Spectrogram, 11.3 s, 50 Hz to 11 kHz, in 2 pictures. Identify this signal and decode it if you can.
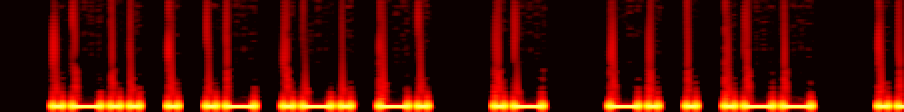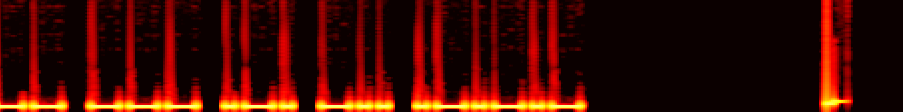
Morse code, heard as a keyed tone, about 20 wpm, 700 Hz. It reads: LEARN A NEW WORD.
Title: Easy Sentences with Hints - 20wpm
